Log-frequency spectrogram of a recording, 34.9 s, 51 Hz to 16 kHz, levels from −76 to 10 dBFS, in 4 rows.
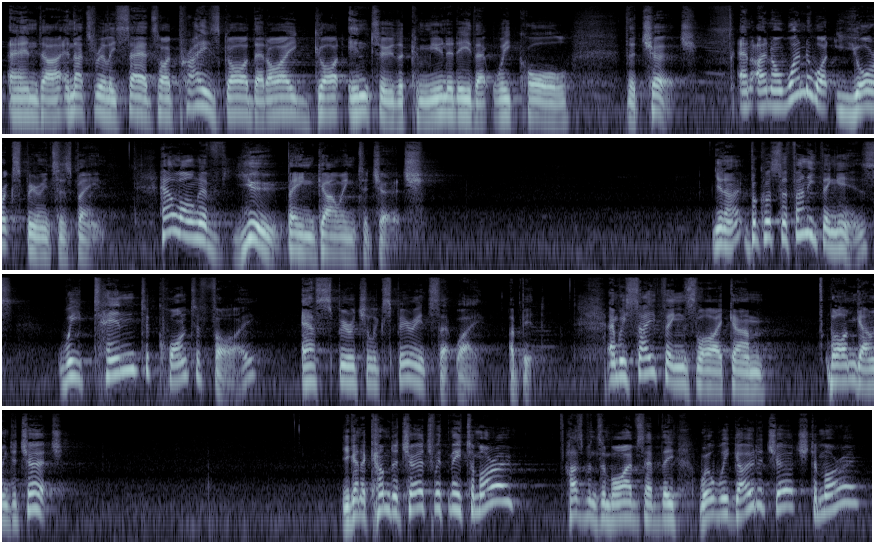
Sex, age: male, 50-69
